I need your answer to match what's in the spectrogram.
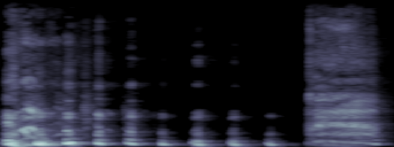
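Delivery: high, loud laugh breaking out; real burst of laughter. Real, not acted. Coach laughing at her own idea, a real high laugh. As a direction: crack up at her own thought. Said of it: "I'm laughing".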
